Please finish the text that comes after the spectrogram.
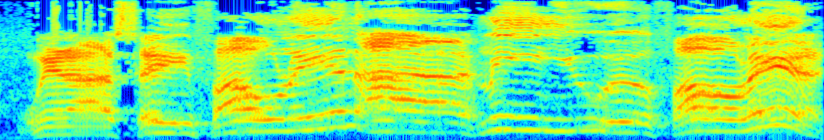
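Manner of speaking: very high, slow, drawn-out yell. Asked to do Sergeant Carter, imitating him: Sergeant Carter yelling. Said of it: "Can you do Sergeant Carter?".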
